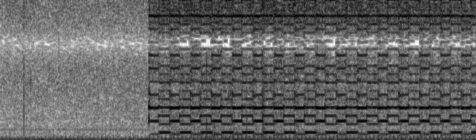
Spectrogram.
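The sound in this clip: A telephone rings in an office. After a moment of background noise, a loud electronic ring tone starts and continues steadily without a break.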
